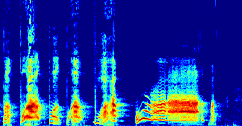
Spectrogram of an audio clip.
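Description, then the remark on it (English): A person imitates a chicken with a quick run of clucking bursts, then stretches into a long, loud, drawn-out squawk before one last short cluck. “Hold on, I'll do a good chicken impression here.”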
